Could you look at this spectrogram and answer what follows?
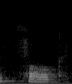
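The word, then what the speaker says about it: folk: उसके बाद है फोक, एफ ओ एल के, इसमें एल साइलेंट, लफ्ज है फोक, एफ और के, ओ के लिए डैश शेम।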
